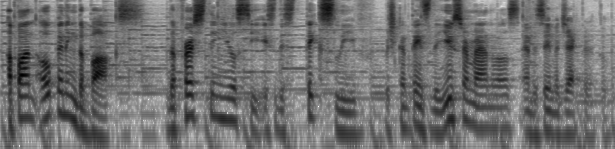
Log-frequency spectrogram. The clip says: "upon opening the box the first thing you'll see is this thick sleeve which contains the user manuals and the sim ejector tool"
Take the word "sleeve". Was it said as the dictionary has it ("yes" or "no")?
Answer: yes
